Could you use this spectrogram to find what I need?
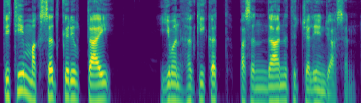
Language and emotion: Kashmiri, neutral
